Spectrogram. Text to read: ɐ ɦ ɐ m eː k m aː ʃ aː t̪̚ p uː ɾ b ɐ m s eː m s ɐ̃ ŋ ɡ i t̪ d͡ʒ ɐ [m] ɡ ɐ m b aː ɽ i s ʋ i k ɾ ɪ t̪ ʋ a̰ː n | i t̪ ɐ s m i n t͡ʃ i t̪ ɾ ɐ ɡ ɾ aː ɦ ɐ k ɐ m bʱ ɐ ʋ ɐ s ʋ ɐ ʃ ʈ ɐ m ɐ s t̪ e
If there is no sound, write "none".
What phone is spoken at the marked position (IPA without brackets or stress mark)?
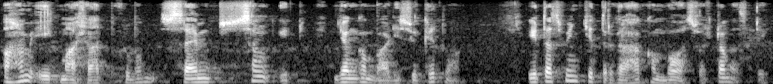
ŋ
